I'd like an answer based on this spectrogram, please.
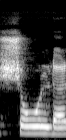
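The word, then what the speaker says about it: shoulder: तो यहाँ पर ओ यू का उच्चारण ओ करके हो रहा है, जैसे शोल्डर, ना तो आउ हो रहा है ना यहाँ पर ऊ हो रहा है या लॉन्ग वाला ऊ हो रहा है, ठीक है, यहाँ पर हो रहा है ओ करके, शोल्डर, मोल्ड, और ये है फ्लोर,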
